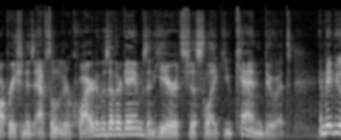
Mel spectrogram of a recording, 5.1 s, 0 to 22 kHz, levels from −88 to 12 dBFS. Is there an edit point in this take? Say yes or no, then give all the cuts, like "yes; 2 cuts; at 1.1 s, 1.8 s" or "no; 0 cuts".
no; 0 cuts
